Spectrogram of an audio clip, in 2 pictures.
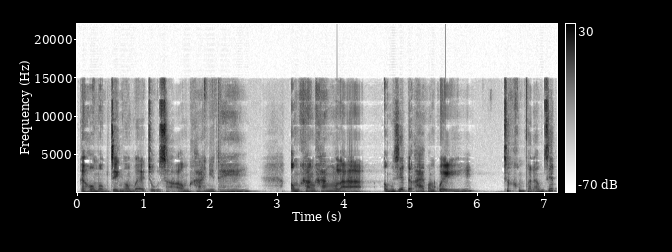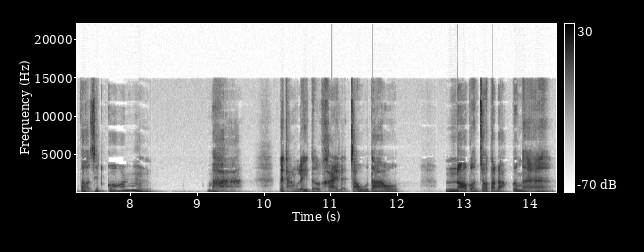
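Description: A man voicing a gruff, blunt older village man. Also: low voice, huge pitch swings, a little slow, heavily acted. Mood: insistent. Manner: blunt, rough-spoken.

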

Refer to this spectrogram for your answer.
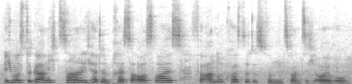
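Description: A woman reporter, also taking part in the test, describes her own experiences in a casual first-person way. Her voice sits at medium pitch and moves fairly quickly. Faint background ambience and noise can be heard.

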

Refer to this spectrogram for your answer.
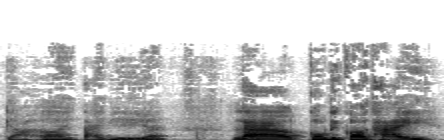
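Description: A woman's voice: fairly low pitch, moderate pace, voice pushed down, close to an everyday voice. A woman voicing a worried older mother who pleads earnestly.

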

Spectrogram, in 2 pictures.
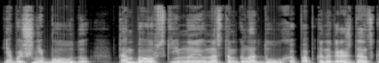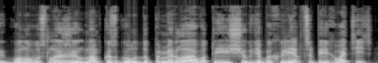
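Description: A man voicing a cheeky, sly homeless boy with a thin, husky voice, in an audiobook. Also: fairly high pitch, moderate pace, darkish tone, no room sound, clean studio sound, voice pushed up, close to an everyday voice. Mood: whining. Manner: whines and pleads when caught.

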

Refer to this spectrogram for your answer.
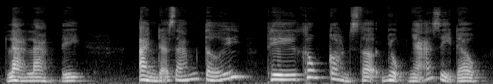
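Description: A woman's voice: lowish voice, very animated, slow, a little mellow, slightly rough, exaggerated voice. A woman voicing a drunken, stubborn ex-husband who pleads and insists. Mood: pushy.

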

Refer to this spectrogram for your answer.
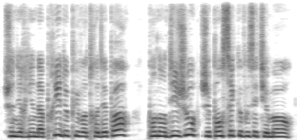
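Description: A woman's voice: fairly high pitch, normal speed, a little mellow, no echo, studio quality, voice pushed up, natural voice. A woman reading as a frantic young woman in love. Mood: tender, resolute. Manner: urgent, pleading questions. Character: young woman, anxious, devoted lover.

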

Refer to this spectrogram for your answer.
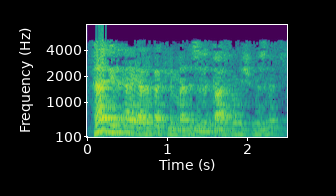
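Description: A man with an Algerian Arabic accent teaches at a fast pace, pressing his listeners with questions and quoting scripture. The sound is roomy and echoey, with a dull lo-fi tone and faint hiss behind it. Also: on the high side. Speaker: religious teacher. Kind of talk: Islamic lesson in mixed Algerian dialect and classical Arabic. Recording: echoey, dull lo-fi room recording.

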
